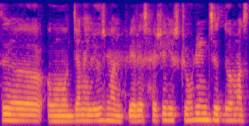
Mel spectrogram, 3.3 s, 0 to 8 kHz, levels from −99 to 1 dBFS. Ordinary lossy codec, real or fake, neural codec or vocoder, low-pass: none; fake; codec, 24 kHz, 0.9 kbps, WavTokenizer, medium speech release version 2; 7.2 kHz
